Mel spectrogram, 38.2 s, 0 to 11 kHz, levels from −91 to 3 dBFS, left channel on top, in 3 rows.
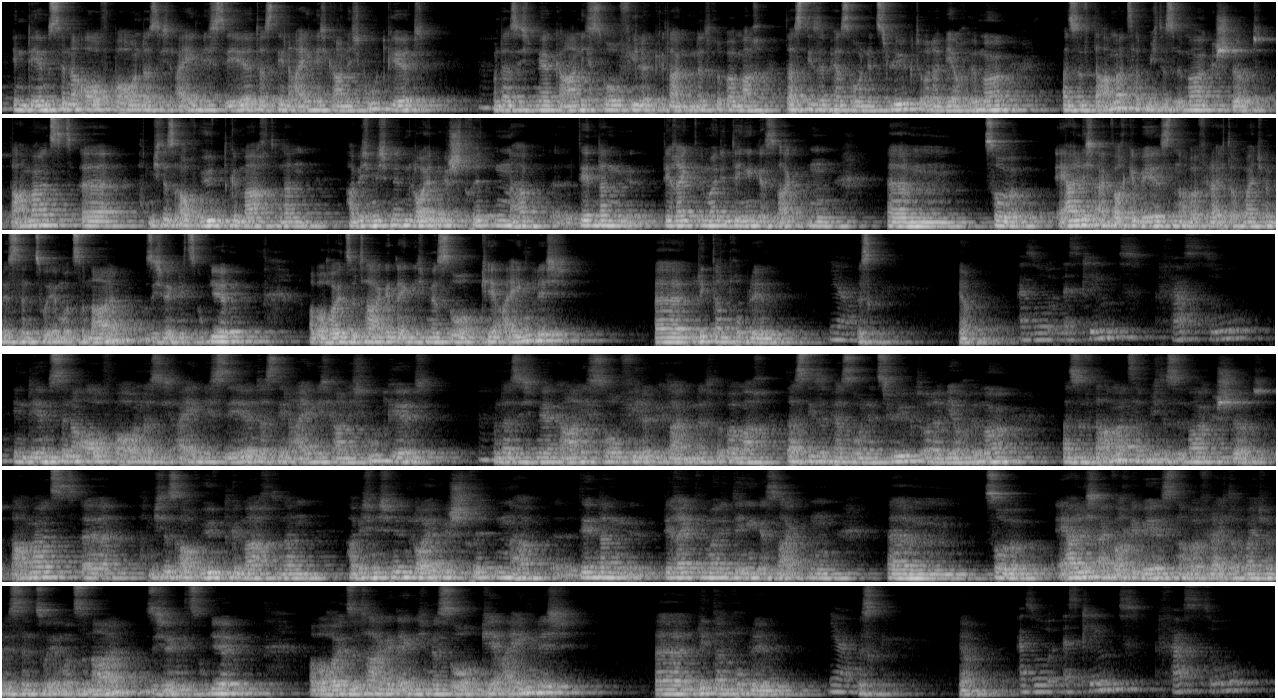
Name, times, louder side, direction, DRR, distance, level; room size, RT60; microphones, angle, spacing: voice 1, 0.1-4.2 4.9-10.1 10.6-12.5 12.8-13.9 14.2-15.8 16.2-21.3 21.6-22.3 22.6-27.9 28.6-31.1 32.0-33.3 34.0-34.2 35.1-35.3, left 2 dB, 40° left, 2 dB, 0.3 m, -26 dB
voice 2, 4.8-5.1 27.0-27.4 33.7-34.1 35.6-37.8, right 1 dB, 25° right, -2 dB, 0.5 m, -42 dB
2.9 x 2.8 x 2.3 m, 1.1 s
head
